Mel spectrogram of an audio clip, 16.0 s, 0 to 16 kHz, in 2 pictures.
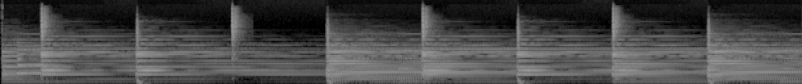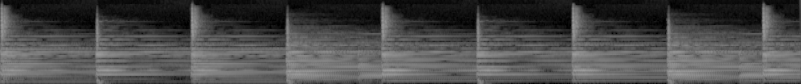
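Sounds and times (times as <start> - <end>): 
piano: 0.0 - 16.0.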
